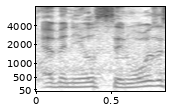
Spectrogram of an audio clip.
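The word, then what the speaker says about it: Evanilson: And yeah, someone said I was saying Evanosen's name wrong. It's actually Evan Nielson. What was I saying? Ivon Nilson.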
